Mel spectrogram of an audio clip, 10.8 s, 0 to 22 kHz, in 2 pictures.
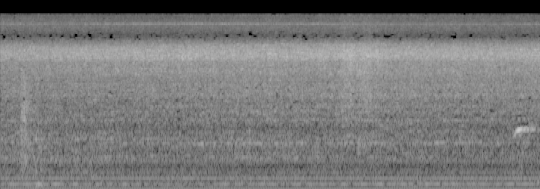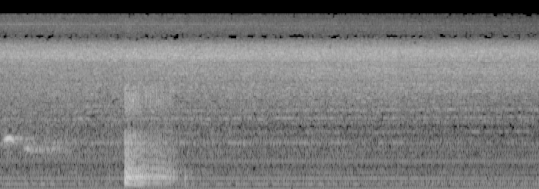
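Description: Compressed air hissing steadily from a shop air hose into a stainless solvent-tank flamethrower as the tank is pressurised toward about 100–110 PSI. A short falling whistle and a brief louder low sound come about halfway and two-thirds of the way in.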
